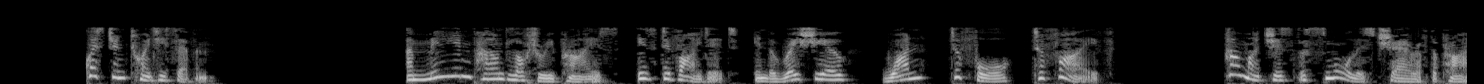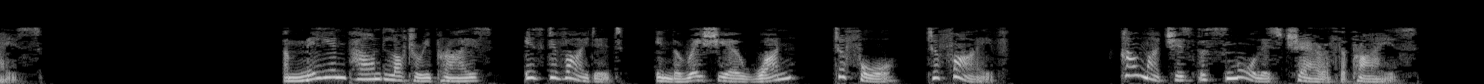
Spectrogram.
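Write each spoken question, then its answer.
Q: How much is the smallest share of the prize?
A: £100,000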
